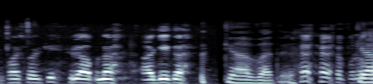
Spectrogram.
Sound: laughing

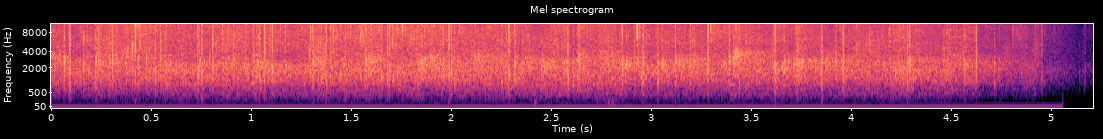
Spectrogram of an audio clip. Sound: audience applause

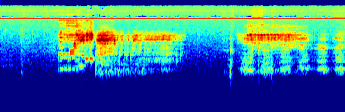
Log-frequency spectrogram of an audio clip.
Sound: snarl Sounds

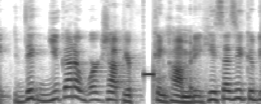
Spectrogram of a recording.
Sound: beep

